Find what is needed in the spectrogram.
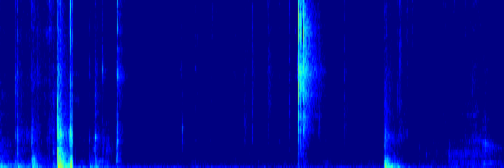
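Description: Hard plastic action-figure parts clicking and knocking as a tail piece is worked into a socket in the figure's body: a loud click under a second in, a few small ticks, a short scraping rasp past the middle, and another knock near the end. The part is a stiff fit.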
